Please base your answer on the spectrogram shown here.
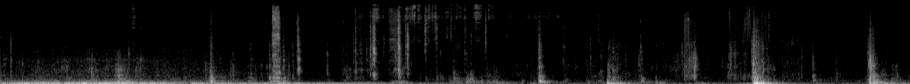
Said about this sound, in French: C'est derrière le bâtiment, là. Ouais, j'entends la voiture, je crois.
